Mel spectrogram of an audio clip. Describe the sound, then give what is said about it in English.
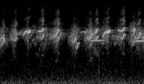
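A pair of swallows give alarm calls at a perceived threat to their nesting territory: a rapid, insistent series of sharp, high-pitched chirps repeating without pause, fairly loud, with no voices. “If a pair of swallows perceives a threat to their nesting territory, they sound the alarm.”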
